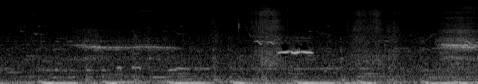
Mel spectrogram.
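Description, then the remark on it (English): Someone who cannot whistle blows air through pursed lips, producing mostly breathy rushing with a few faint, thin whistle tones that flicker in and out but never form a steady note. No talking. “I'm just blowing. Dude, I can't whistle.”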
